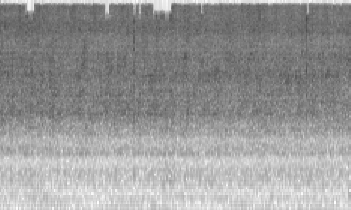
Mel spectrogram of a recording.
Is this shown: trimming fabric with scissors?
no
